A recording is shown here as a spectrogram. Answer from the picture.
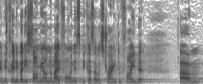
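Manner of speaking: ordinary talk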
